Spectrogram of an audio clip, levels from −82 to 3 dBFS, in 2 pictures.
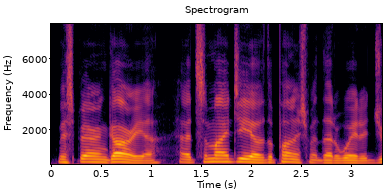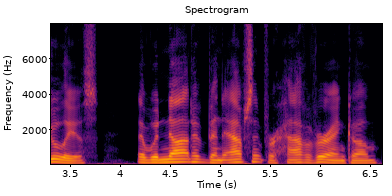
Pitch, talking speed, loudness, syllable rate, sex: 145 Hz, 200 wpm, -18 LUFS, 5.7 syllables/s, male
